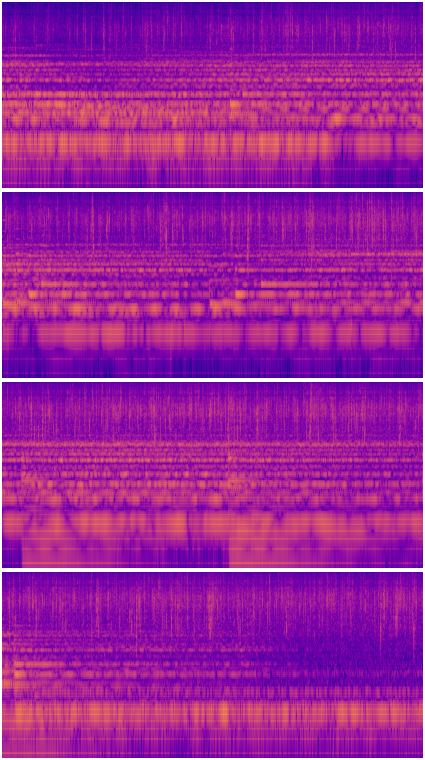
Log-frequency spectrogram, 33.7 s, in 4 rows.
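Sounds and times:
roaring thunderstorm: 0.0s - 33.6s.

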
